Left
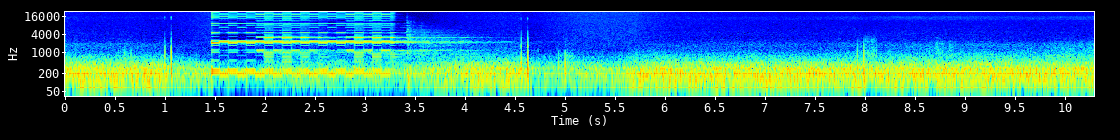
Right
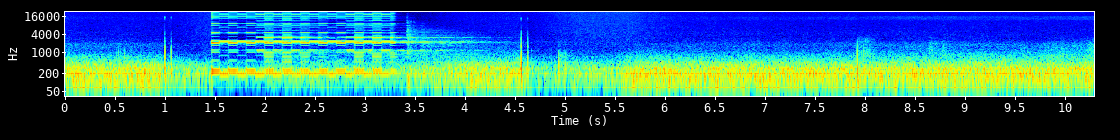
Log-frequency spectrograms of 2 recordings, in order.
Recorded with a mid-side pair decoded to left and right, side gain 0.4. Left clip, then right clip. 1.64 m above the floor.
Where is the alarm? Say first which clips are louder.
Right 2 dB; straight ahead, 1.8 m.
